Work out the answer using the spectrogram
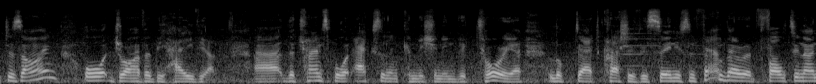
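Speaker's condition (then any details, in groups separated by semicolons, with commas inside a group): No condition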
